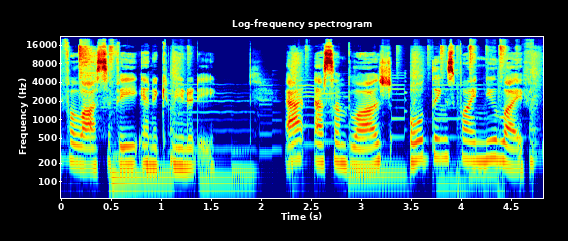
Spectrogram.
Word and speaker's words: assemblage: would start by saying assemblage it's a pronunciation of the French way I think um aome BL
